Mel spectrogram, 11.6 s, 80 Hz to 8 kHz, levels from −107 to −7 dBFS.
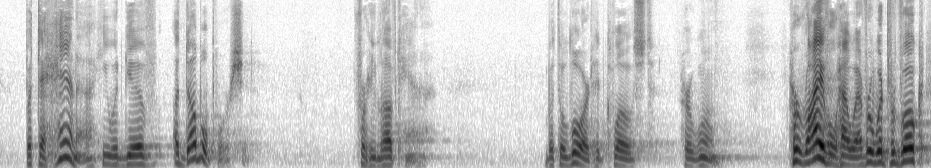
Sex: male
